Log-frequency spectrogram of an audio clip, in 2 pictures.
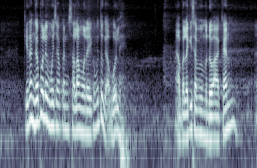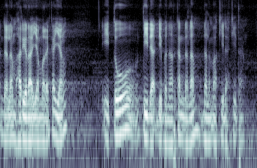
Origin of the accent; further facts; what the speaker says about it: Java, Indonesia; karena kita kan orang Jawa kan ya lebih kepada perasaan ewuh pekewuh itu ya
